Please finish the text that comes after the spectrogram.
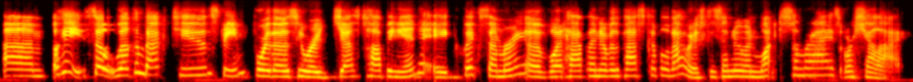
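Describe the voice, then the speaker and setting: A woman's voice: fairly high pitch, fairly quick, hardly any pauses, pushed and bright, no echo. A woman game master giving a casual, playful and wryly hinting recap of a tabletop game on a livestream.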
